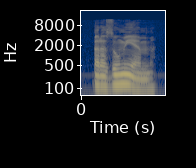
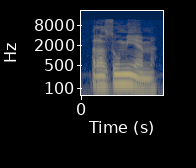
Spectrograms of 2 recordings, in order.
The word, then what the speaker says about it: razumijem: Razumijem. Jem. Mijem. Mijem. Ra. Razumijem. – Did you hear the M sound at the end of that?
